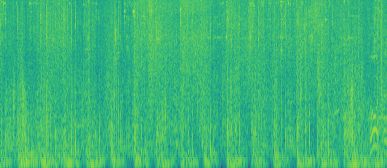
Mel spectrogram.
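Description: Horse hooves clip-clop in a quick, steady rhythm close by, with a brief whinny near the end and occasional voices underneath.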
